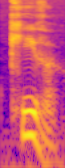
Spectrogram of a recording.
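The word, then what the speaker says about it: Caoimhe: then I have a a cousin called Kea which is C a o i m h e so the sound is uh Irish so it be qua or E there'd be a little you know what I mean a little dip thong in there rather than just flat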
